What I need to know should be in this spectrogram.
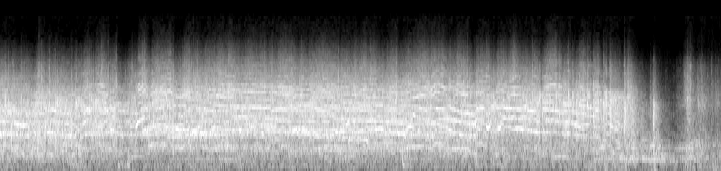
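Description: A large crowd of women cheers and shouts loudly.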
